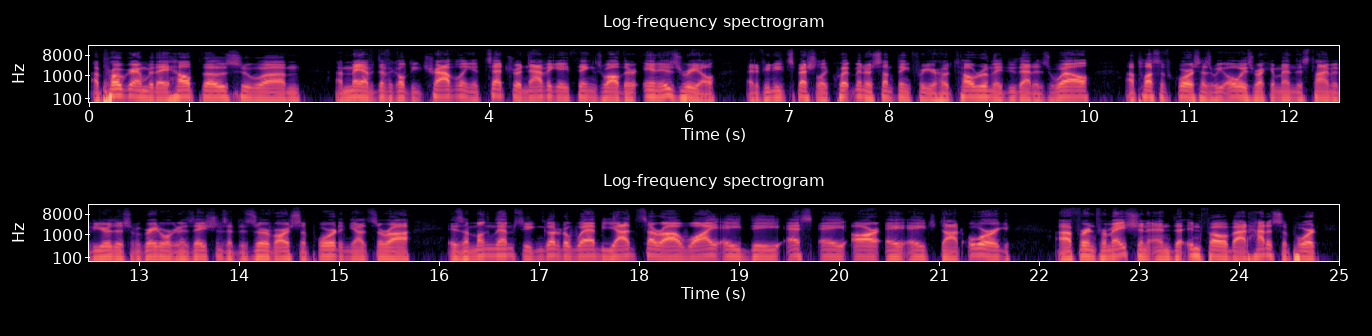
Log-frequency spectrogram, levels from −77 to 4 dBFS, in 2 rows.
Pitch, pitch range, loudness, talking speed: 105 Hz, 95-115 Hz, -24 LUFS, 220 wpm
